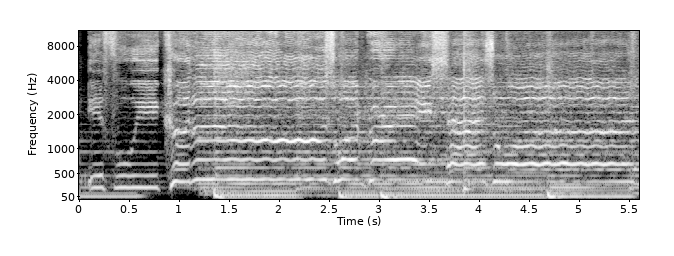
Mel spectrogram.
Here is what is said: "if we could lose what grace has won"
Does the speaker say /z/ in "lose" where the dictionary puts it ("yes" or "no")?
yes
